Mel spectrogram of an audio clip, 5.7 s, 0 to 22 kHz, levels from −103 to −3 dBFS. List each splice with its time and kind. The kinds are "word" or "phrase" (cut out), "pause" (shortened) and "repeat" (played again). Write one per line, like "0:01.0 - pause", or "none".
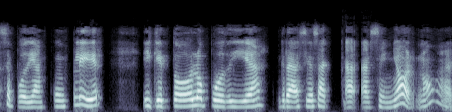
none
